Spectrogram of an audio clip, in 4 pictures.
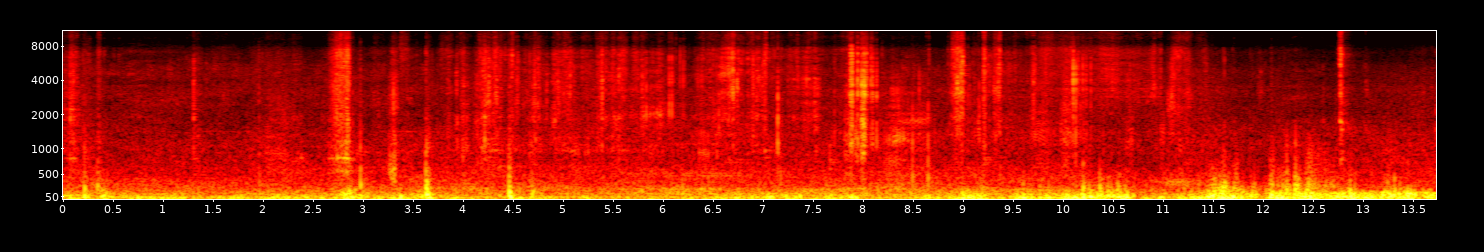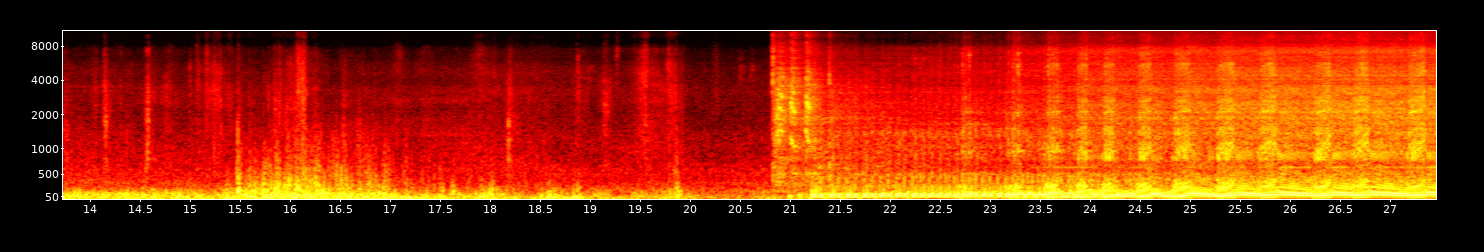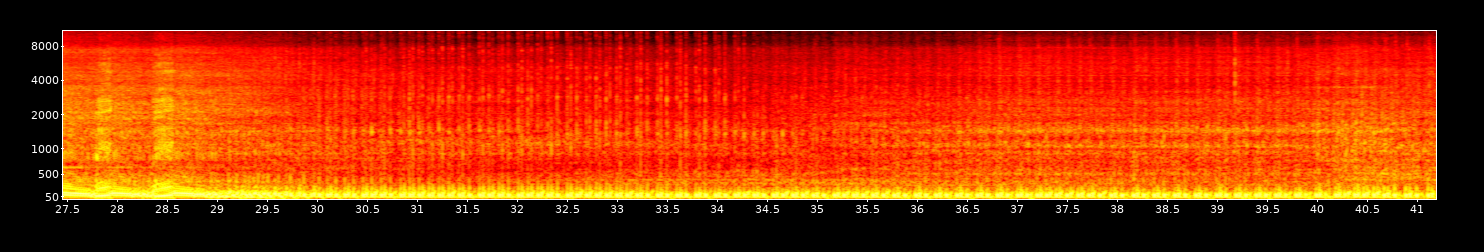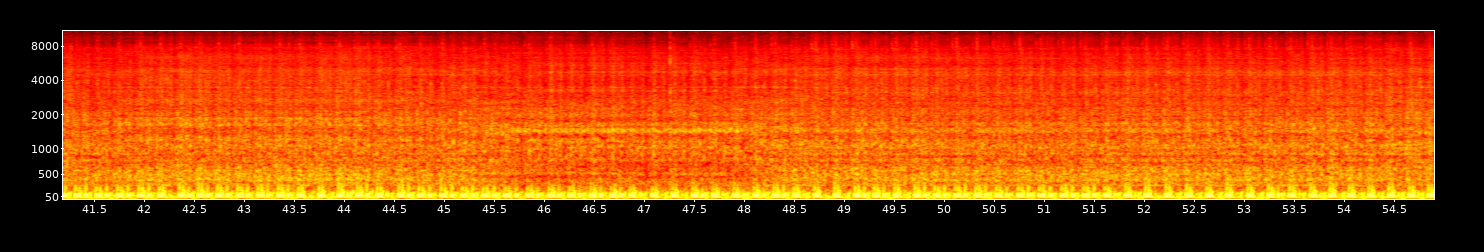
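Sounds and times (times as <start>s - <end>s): motorcycle engine starting and idling: 20.8s - 54.9s.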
